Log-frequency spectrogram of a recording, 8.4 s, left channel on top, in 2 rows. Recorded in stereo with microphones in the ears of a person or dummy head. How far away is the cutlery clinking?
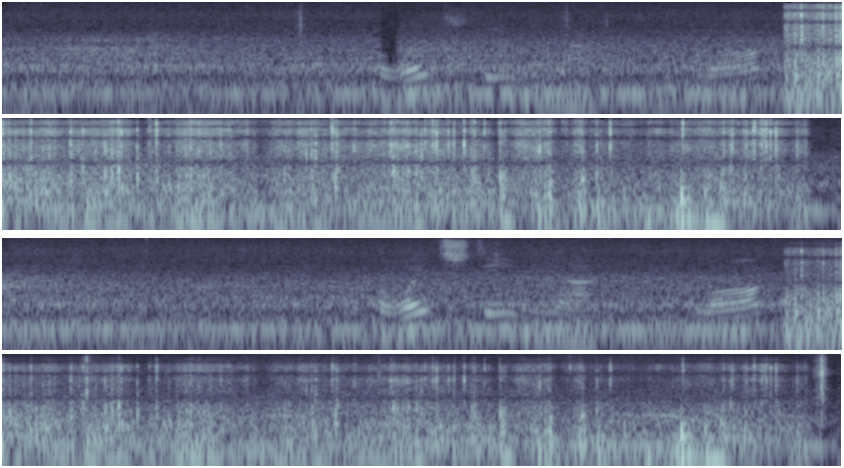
I don't hear cutlery clinking.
